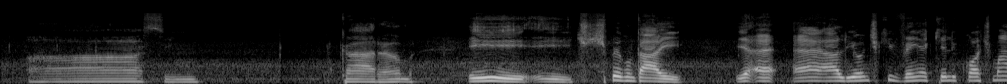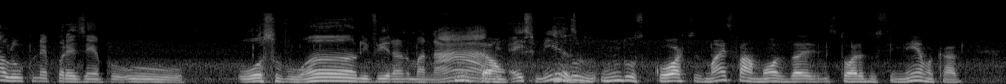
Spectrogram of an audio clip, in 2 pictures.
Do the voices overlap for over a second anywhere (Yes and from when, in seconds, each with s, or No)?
No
